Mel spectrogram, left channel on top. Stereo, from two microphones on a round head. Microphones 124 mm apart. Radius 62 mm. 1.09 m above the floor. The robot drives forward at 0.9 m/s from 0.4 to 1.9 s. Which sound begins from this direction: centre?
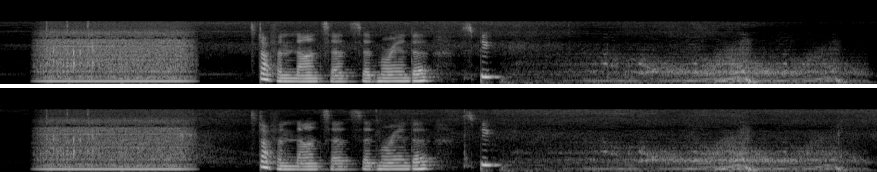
A whoosh, at 5.0 s.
